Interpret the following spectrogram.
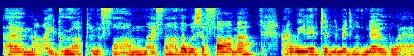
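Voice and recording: A woman with a dark, mellow tone and medium pitch speaks at a moderate pace, with room echo audible. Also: fairly even intonation.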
